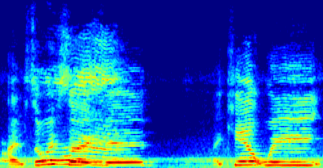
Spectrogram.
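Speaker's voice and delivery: high, slow, stretched pet voice; voicing the pet. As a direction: put words in the pet's mouth sweetly. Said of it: "She says".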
